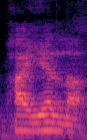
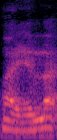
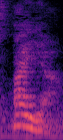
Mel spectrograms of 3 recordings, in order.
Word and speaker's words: paella: is a master of paella. First thing I want to get out the way, people say it's not paella, it's paella.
